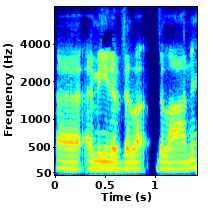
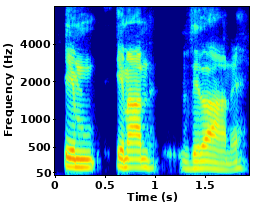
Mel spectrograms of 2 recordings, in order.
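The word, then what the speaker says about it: Iman Vellani: being the best, I thought that Kamala Khan, Amina Villani, is that how you say her name? Let's have a look. Iman Villani, yeah.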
